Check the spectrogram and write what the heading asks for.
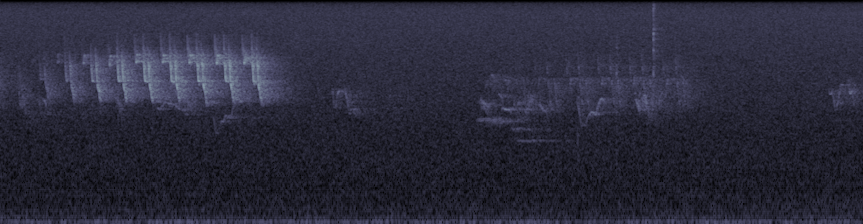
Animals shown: Wood Thrush (Hylocichla mustelina), Ovenbird (Seiurus aurocapilla), Red-eyed Vireo (Vireo olivaceus), Scarlet Tanager (Piranga olivacea)

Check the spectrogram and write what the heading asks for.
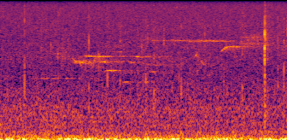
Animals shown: Hermit Thrush (Catharus guttatus), Black-throated Green Warbler (Setophaga virens)

